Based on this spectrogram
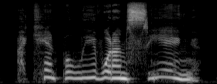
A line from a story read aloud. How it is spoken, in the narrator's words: anxiously whispers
